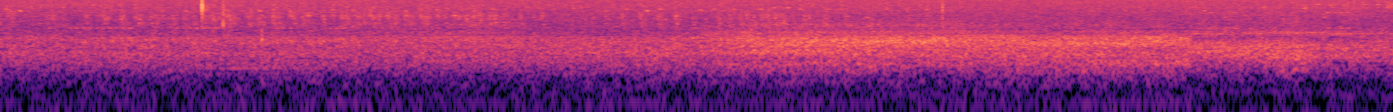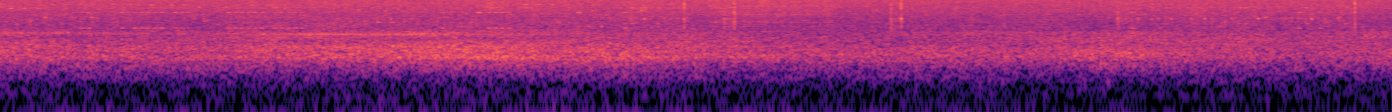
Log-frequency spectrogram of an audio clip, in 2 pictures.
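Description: A jet airliner rumbles faintly far overhead.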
